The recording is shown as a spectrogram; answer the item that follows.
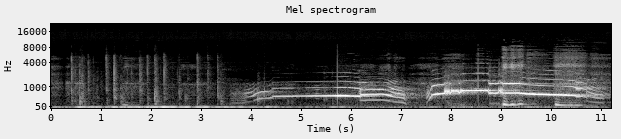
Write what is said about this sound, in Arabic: إنه كلب، إنه كلب.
